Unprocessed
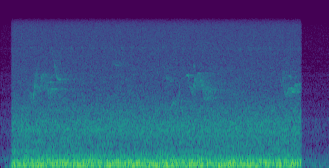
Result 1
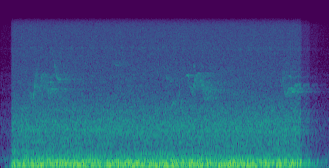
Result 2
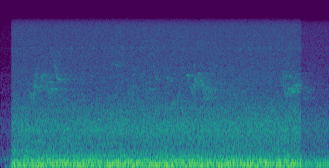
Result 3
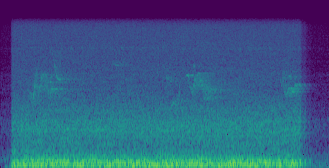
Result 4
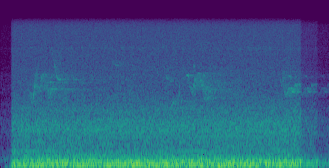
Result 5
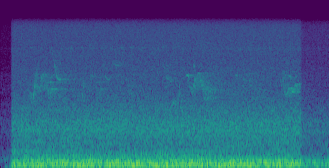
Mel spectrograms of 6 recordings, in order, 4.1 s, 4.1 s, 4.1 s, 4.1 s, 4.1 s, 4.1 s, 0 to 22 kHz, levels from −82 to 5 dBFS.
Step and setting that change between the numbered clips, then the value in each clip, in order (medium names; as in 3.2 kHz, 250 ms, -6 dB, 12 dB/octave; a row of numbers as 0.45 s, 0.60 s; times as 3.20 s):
feedback delay, time: 107 ms, 1231 ms, 61 ms, 205 ms, 611 ms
